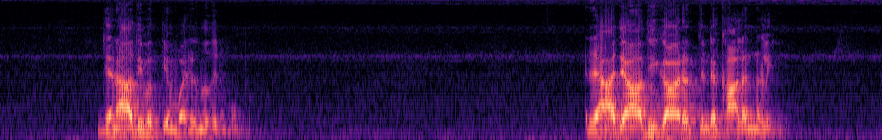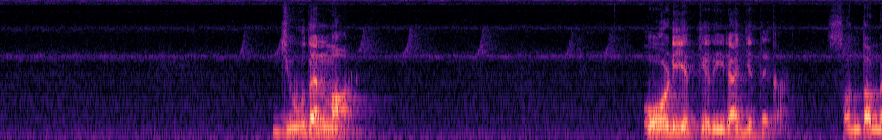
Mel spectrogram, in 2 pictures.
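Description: An elderly man speaks calmly and thoughtfully, close by, pausing between phrases.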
